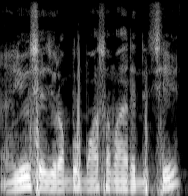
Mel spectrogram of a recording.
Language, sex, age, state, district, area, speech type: Tamil, male, 18-30, Tamil Nadu, Kallakurichi, rural, spontaneous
